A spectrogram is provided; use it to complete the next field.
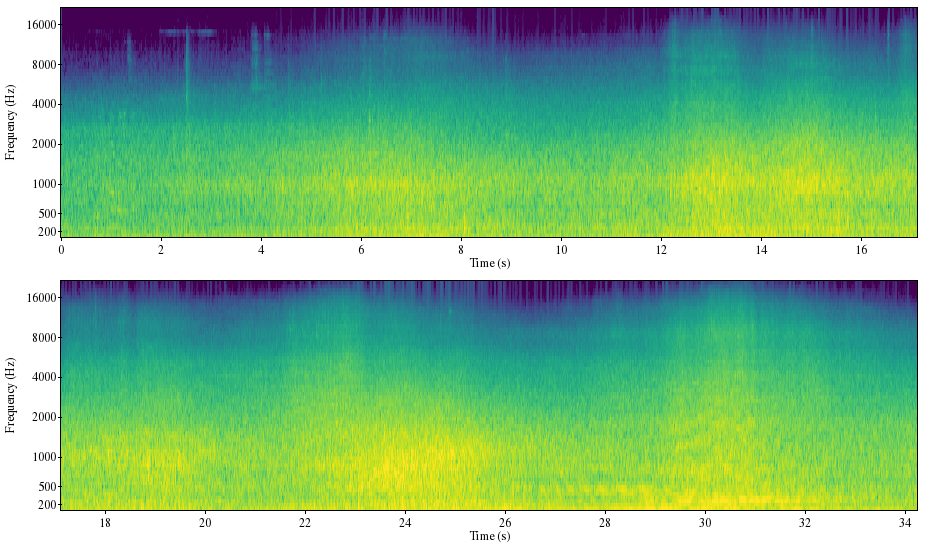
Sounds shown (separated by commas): car engine accelerating, car wheels rolling, car, motorcycle, motorcycle engine accelerating, people talking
